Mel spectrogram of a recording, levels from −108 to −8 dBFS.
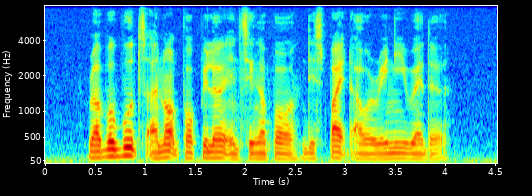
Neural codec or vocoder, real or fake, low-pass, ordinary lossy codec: none; real; none; none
